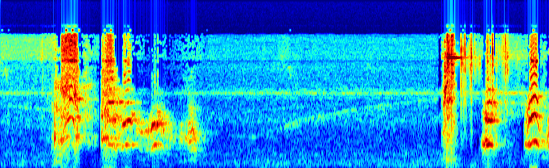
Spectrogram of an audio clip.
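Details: Two pet dogs at home bark while guarding the mail box slot of a house; they dislike the sound of a vuvuzela soccer horn. Loud sharp barks come in a quick burst, a pause follows, then another rapid burst, with a steady faint tone behind.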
